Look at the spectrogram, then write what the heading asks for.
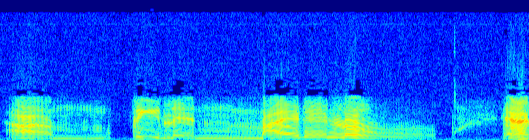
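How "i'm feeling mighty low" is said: lightly voiced gloomy radio character; a hint of a mournful old-radio catchphrase; mighty low. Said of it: "And he'd say".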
